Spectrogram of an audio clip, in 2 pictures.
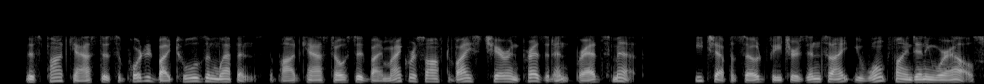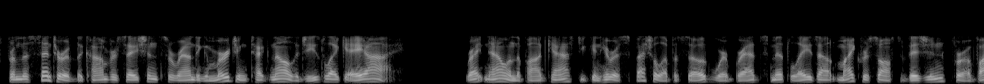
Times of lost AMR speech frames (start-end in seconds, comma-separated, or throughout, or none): none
